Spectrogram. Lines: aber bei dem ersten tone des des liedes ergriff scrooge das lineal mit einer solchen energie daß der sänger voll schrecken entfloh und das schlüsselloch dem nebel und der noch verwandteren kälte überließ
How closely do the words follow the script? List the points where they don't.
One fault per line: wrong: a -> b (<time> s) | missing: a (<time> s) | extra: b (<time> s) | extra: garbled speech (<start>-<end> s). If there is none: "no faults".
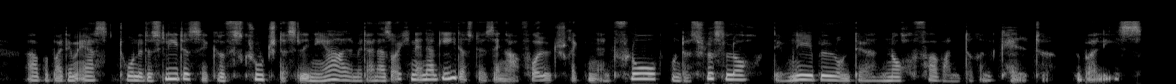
missing: des (1.6 s)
